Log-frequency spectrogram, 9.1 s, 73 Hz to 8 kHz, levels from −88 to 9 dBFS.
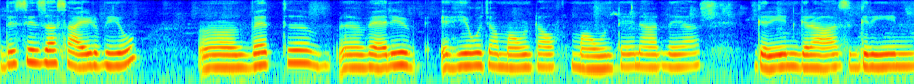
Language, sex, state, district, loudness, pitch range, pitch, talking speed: English, female, Punjab, Pathankot, -14 LUFS, 190-210 Hz, 195 Hz, 105 wpm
